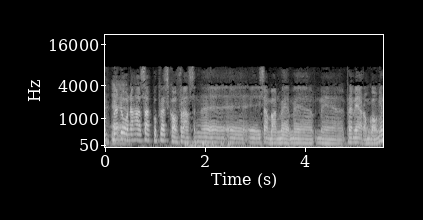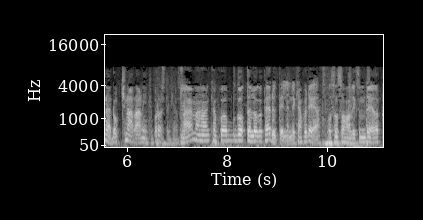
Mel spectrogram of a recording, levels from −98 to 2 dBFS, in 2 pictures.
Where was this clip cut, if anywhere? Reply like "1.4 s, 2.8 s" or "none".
none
